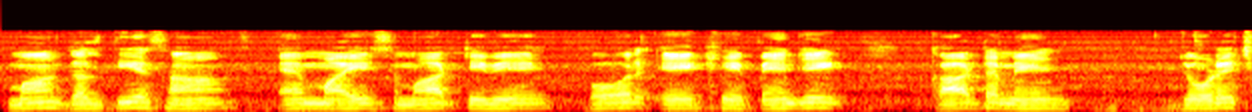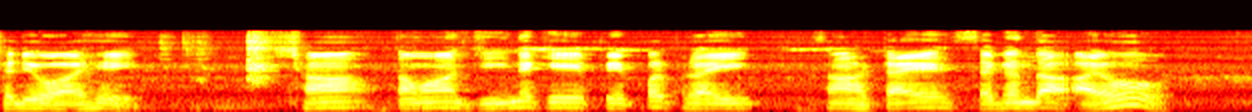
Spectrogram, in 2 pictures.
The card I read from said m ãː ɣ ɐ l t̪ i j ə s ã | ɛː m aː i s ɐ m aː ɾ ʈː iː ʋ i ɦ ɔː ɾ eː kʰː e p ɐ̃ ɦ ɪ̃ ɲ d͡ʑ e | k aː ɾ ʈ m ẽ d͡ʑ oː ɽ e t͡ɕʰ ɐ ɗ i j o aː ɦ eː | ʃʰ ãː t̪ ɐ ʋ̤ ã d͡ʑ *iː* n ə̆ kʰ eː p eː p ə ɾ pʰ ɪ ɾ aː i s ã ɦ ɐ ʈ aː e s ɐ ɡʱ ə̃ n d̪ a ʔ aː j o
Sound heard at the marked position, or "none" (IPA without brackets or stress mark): iː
